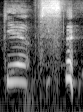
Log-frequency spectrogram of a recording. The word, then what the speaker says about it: GIF: Stop it with the GIFs. – Okay, so apparently the creator of this file format said that it's pronounced GIF.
